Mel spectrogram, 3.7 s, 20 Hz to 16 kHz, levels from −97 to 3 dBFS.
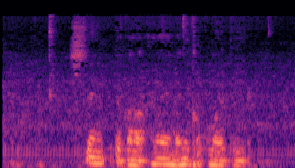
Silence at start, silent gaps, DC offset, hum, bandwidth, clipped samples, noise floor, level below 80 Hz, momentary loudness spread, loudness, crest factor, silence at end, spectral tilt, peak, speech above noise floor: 0.05 s; none; under 0.1%; none; 11.5 kHz; under 0.1%; -45 dBFS; -42 dBFS; 22 LU; -24 LUFS; 16 dB; 0.3 s; -8 dB/octave; -10 dBFS; 22 dB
